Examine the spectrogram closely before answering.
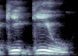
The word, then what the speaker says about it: Guiu: Is that how you pronounce Guiu or Gui? Yeah, Guiu.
